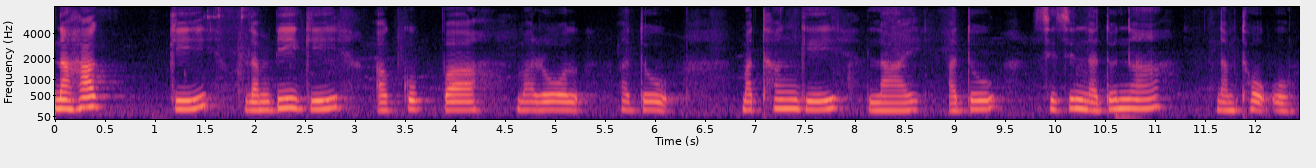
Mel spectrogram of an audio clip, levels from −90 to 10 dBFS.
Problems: background sounds at intervals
